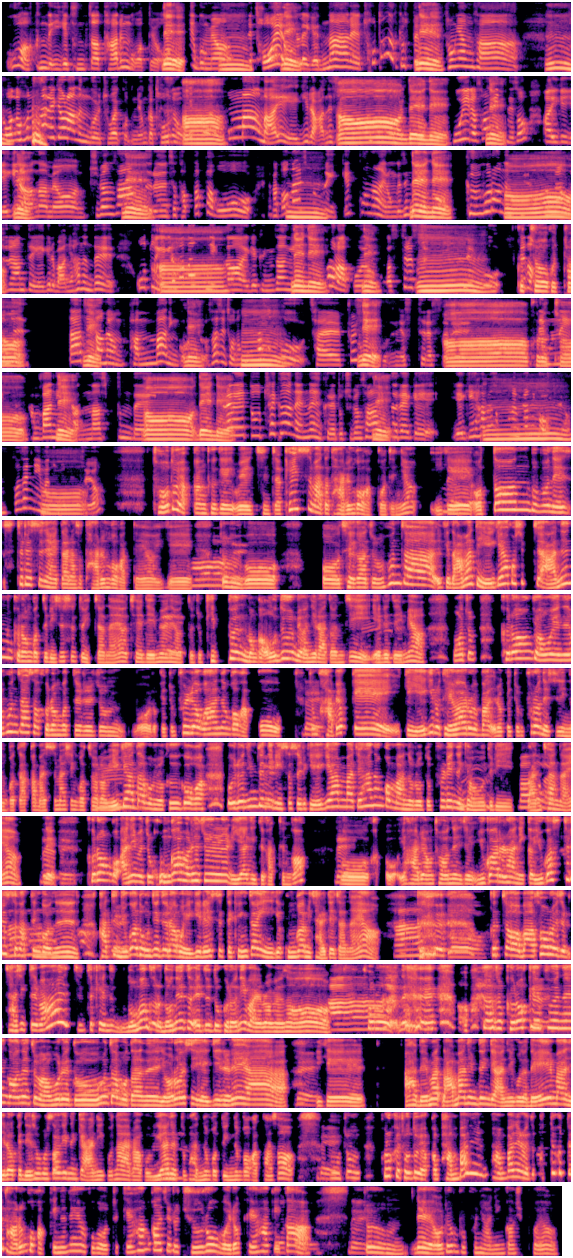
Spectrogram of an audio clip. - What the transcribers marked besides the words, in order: distorted speech; throat clearing; gasp; unintelligible speech; laughing while speaking: "스트레스도"; other background noise; gasp; laughing while speaking: "그"; laughing while speaking: "네"; laugh; teeth sucking; tapping; teeth sucking
- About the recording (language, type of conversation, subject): Korean, unstructured, 스트레스가 심할 때 보통 어떻게 대처하시나요?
